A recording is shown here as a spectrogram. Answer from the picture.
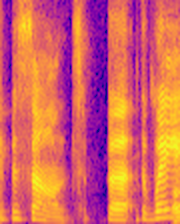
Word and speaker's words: Beasant: How do you pronounce the name, please? Well, I think it's got a French undertones. We say Besant, but the way it's Oh, spelled is Besant.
